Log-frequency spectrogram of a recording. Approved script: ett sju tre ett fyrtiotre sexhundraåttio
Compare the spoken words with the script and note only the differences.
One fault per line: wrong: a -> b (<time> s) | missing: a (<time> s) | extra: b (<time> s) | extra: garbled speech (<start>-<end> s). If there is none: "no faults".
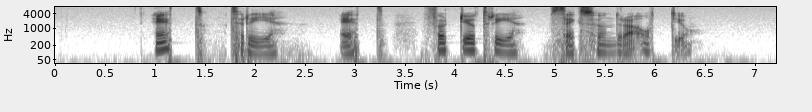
missing: sju (1.5 s)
